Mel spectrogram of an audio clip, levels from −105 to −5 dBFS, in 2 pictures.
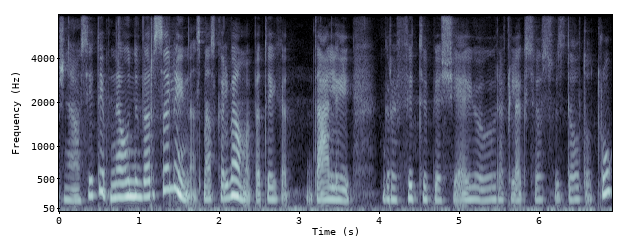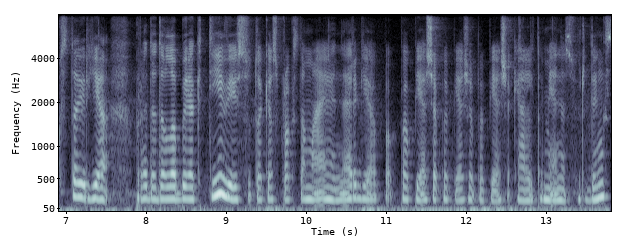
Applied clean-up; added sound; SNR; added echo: none; none; none; none.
